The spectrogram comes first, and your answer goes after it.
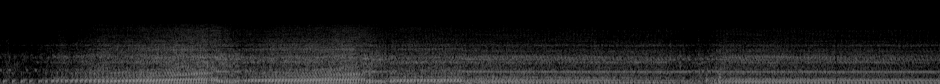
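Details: Ducati SuperSport 939: thin steady whine while rolling in gear with clutch engaged, gone when clutch pulled; appeared 2-3 weeks ago, vanished briefly after oil top-up then returned; owner read a dry clutch seal ring can cause it. Cause not confirmed.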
